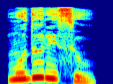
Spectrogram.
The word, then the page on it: ಮುದ್ರಸ: mudrasa; kannada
